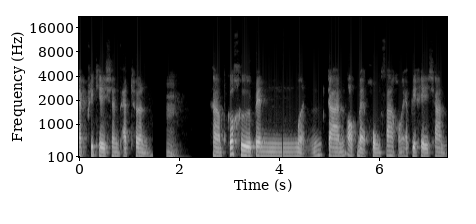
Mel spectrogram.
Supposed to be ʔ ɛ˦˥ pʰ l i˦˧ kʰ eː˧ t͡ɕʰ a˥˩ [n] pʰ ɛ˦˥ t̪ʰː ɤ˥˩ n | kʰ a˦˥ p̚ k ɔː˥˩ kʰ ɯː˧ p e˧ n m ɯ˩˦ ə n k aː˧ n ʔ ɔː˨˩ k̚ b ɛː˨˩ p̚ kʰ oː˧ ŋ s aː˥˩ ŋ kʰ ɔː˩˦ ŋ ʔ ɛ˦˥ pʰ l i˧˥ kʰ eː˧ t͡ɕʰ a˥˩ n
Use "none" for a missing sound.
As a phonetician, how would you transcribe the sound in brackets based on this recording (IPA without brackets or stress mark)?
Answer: n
